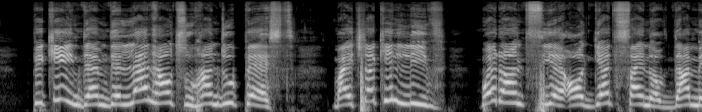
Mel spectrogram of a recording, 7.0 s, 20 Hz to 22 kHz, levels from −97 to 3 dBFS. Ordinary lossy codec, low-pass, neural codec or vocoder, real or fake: none; none; none; real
